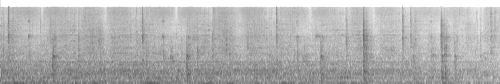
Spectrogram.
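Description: Platen letterpress running while sheets are hand-fed. There is a steady mechanical clatter with a low hum and occasional sharp clacks, and it fades near the end.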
